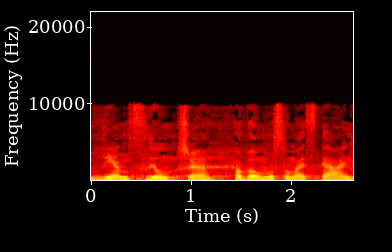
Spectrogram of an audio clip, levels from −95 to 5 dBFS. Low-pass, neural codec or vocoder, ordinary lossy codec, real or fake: 9.9 kHz; autoencoder, 22.05 kHz, a latent of 192 numbers a frame, VITS, trained on many speakers; MP3, 48 kbps; fake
